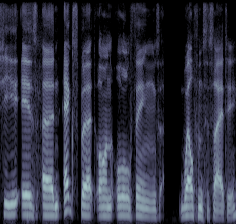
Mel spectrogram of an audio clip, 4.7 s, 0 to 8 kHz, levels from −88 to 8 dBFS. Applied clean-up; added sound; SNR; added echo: none; none; none; none.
